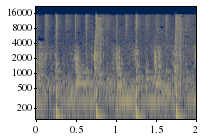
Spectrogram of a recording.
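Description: Background music with a steady dance beat: a kick drum about twice a second under held chords.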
